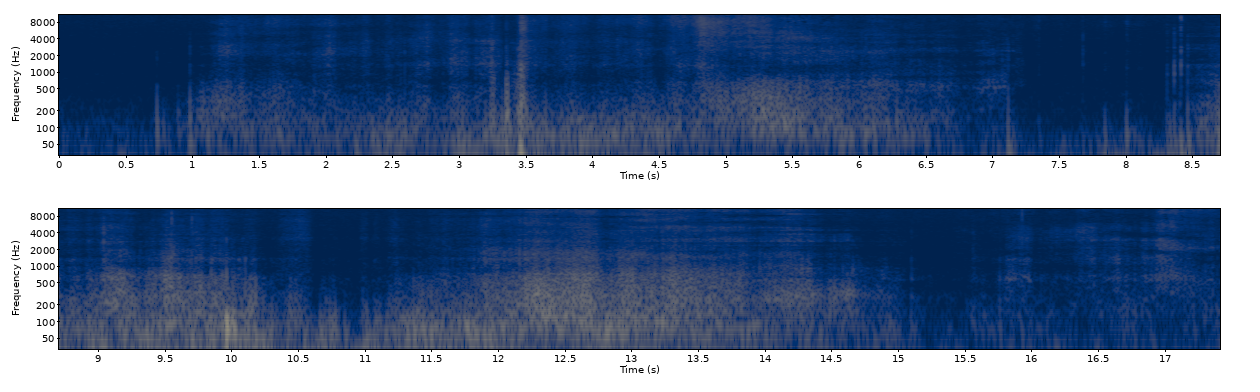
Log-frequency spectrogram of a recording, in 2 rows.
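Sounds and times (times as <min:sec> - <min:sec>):
plastic objects scratched and rubbed: 0:01.0 - 0:17.4.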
